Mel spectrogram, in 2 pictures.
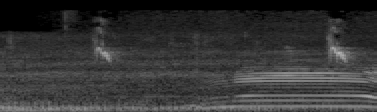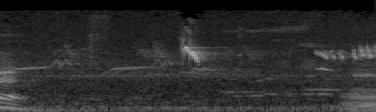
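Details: Tame herd cattle grazing in a green field on a calm morning, open countryside: one long, low, level moo in the middle, surrounded by frequent sharp bird chirps and faint whistles.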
